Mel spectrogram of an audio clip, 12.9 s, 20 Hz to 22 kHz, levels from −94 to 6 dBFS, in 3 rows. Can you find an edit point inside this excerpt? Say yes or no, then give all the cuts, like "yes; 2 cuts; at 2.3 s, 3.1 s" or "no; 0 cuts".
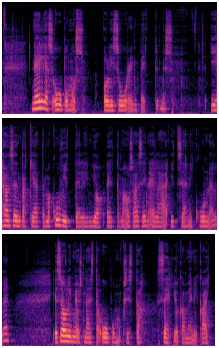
no; 0 cuts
